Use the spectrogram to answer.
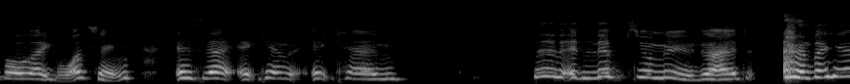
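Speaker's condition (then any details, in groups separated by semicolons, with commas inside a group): Cerebral palsy; uses wheelchair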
